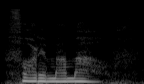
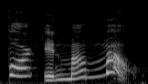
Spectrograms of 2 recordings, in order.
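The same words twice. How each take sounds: First: It is said in a low, seductive voice. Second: It is said forcefully and aggressively.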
